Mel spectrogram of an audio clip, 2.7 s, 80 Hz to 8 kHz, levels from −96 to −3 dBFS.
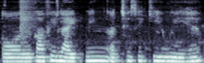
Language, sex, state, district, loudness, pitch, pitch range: Hindi, female, Madhya Pradesh, Dhar, -14 LUFS, 185 Hz, 175-195 Hz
